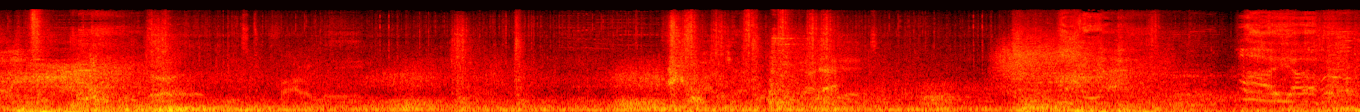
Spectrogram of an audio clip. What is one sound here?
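Spells blast with loud impacts.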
